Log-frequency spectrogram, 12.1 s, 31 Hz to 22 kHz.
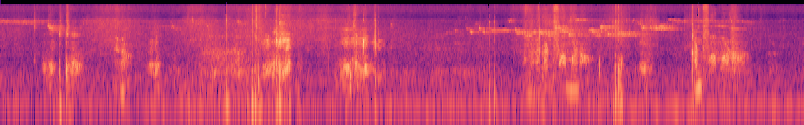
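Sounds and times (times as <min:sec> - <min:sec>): hushed human voice: 0:03.9 - 0:05.8.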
